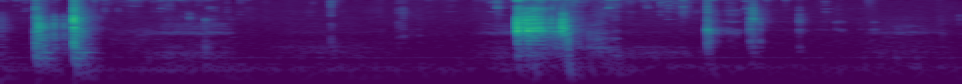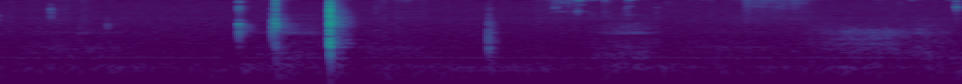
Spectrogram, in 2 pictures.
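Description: Plastic phone cases being handled and snapped off and onto an iPhone: scattered clicks and knocks, the loudest about three seconds in, with a few lighter ones later.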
